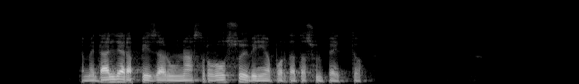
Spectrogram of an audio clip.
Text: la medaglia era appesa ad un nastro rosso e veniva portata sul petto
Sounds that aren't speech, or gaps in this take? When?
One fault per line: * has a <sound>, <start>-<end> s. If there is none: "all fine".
all fine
